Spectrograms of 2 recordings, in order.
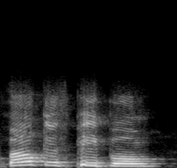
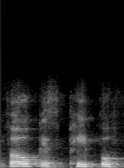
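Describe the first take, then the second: First: Louder, slower, higher; slow insistent plea; emphatic command. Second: Said in the usual way. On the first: Acted. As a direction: hammer home focus.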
